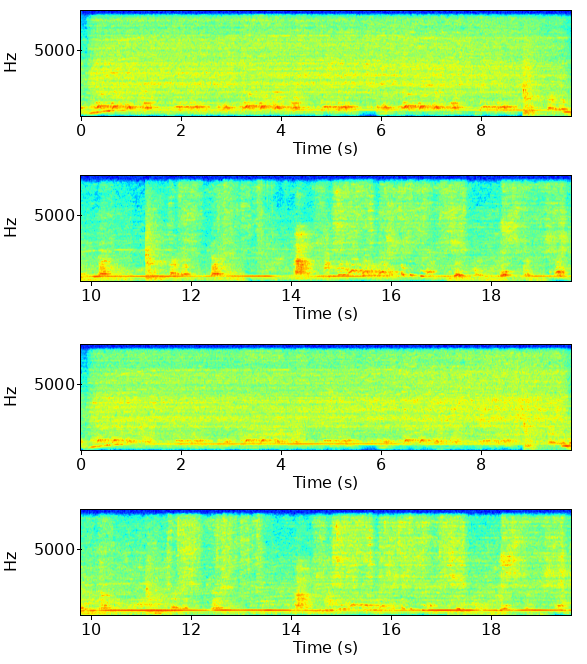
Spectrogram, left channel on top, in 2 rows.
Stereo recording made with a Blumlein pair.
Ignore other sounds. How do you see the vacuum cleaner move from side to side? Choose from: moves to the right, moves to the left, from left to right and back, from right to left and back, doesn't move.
moves to the right.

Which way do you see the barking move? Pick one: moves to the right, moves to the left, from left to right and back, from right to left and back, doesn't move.
doesn't move.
